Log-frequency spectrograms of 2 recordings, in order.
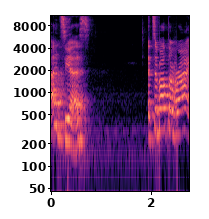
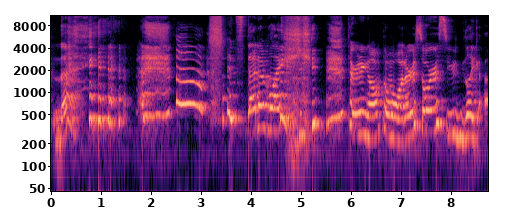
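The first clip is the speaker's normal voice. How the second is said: high giggling words; cracking up through the sentence; laughing while talking; 7 semitones higher than usual. Real, not acted. Friend laughing while retelling the kitchen flood, giggling hard.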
